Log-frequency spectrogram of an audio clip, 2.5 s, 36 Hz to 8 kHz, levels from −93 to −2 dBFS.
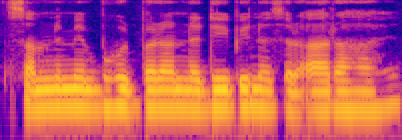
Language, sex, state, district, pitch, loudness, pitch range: Hindi, male, Arunachal Pradesh, Longding, 130 Hz, -16 LUFS, 120-130 Hz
